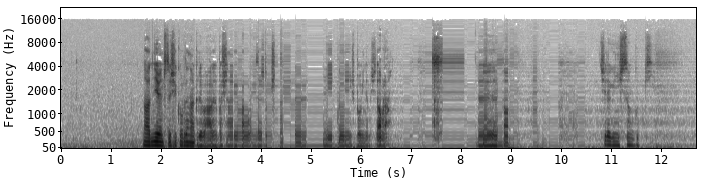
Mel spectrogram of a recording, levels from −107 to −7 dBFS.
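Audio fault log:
2.66–12.71 s, channel delay (comb filtering): one channel runs about 3 ms late and is summed to mono, cancelling at evenly spaced notches from around 200 Hz, so the sound turns hollow and phasey.
3.25–5.75 s, 6.85–9.14 s and 9.44–10.46 s, robotic sound from repeated short buffers: new audio likely arrives too seldom, so a roughly 10.7 ms buffer is replayed for most of each stretch. This imposes a rigid, metallic 93.8 Hz buzz.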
